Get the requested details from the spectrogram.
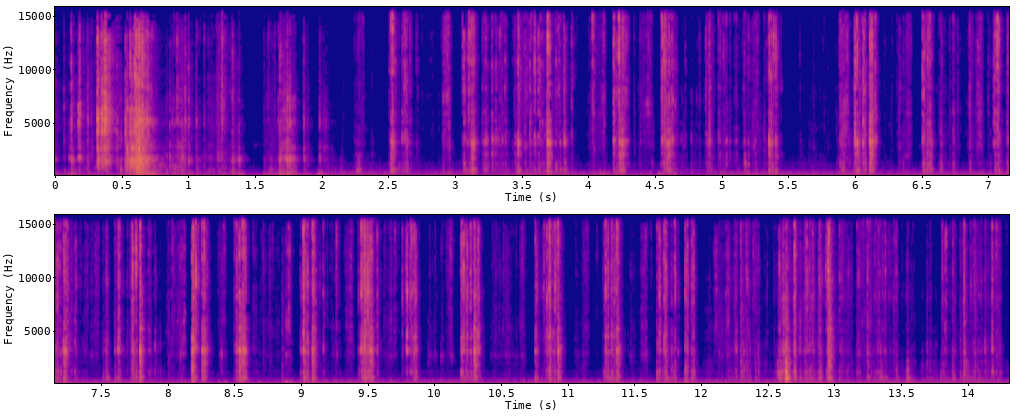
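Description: Pens drop into a plastic holder with light taps.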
